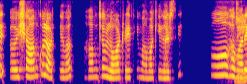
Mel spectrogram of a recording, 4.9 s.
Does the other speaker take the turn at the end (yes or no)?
no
